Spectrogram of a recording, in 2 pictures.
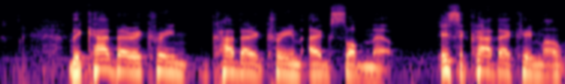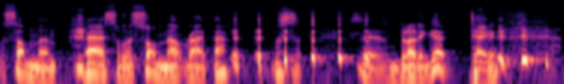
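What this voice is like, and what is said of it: Put-on English accent. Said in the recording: “Let's say this with an English accent. I want to hear this in an English accent. ... It doesn't make it sound better.”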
